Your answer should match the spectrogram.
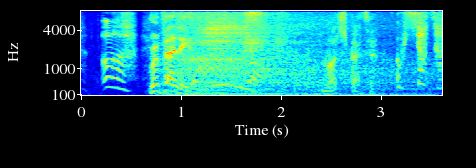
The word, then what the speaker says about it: Revelio: You're Rebellious. saying it wrong. Ugh. Revelio.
